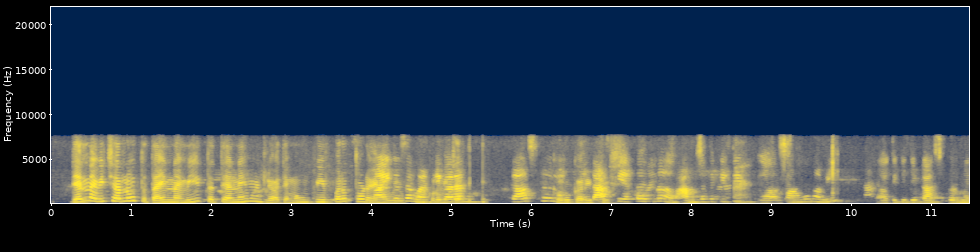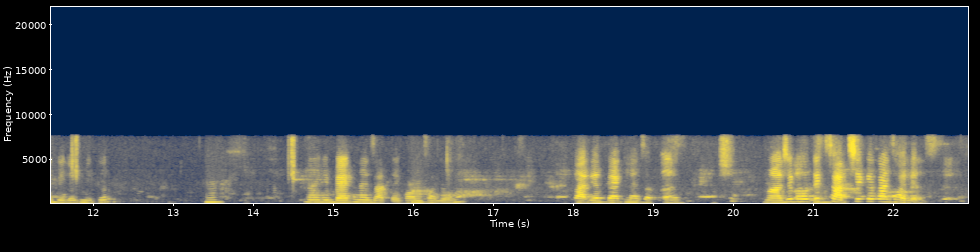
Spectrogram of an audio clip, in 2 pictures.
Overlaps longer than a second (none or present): present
